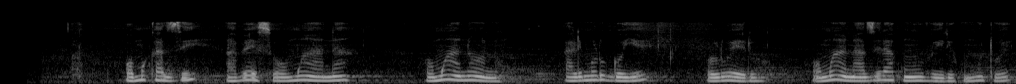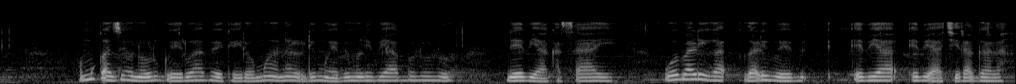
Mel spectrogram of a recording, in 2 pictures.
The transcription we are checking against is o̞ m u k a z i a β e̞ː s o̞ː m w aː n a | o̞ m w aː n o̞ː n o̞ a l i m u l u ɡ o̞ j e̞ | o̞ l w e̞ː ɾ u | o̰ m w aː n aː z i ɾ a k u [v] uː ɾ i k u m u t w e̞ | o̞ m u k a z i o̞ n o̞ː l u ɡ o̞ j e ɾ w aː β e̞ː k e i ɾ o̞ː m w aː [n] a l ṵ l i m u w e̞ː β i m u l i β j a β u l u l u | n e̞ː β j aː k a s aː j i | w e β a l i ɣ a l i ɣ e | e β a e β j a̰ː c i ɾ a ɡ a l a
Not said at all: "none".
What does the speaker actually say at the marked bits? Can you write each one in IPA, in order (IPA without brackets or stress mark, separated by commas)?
v, n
